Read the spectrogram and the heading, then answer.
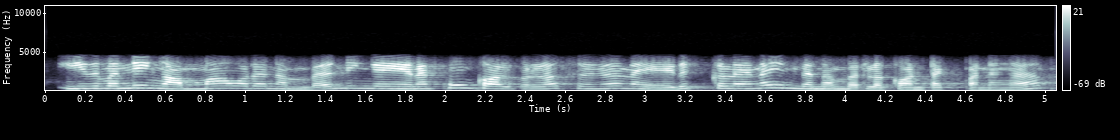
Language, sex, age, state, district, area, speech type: Tamil, female, 45-60, Tamil Nadu, Madurai, urban, conversation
